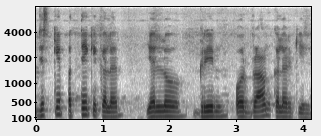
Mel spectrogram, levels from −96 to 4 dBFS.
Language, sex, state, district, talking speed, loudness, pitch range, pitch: Hindi, male, Arunachal Pradesh, Papum Pare, 160 wpm, -16 LUFS, 125-150 Hz, 130 Hz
